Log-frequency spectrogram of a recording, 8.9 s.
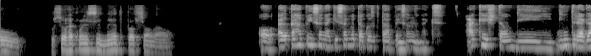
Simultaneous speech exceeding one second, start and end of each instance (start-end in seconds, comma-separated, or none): none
